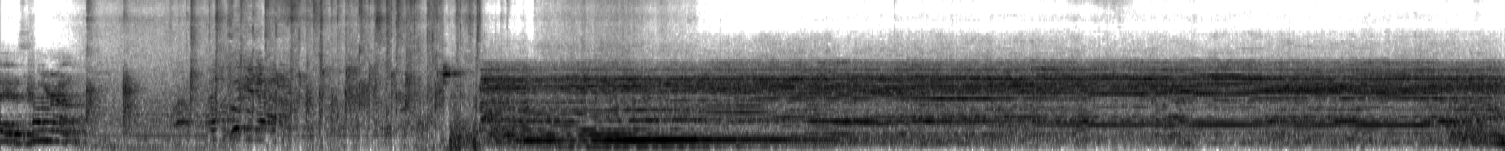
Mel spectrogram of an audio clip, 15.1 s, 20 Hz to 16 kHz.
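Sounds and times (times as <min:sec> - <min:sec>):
bass guitar: 0:04.3 - 0:15.0
electric guitars ringing: 0:04.4 - 0:15.0.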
